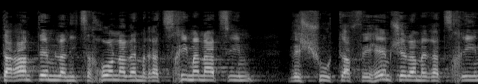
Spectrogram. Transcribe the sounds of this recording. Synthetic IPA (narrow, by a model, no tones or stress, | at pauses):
t̪aʁamt̪e̞mlanit͡saχo̞nalameʁat͡sχimanat͡sim | veʃutafeɦe̞mʃelameʁat͡sχim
